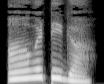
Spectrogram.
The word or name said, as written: ಆವಟಿಗ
